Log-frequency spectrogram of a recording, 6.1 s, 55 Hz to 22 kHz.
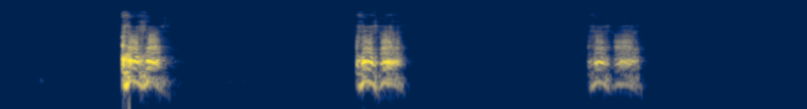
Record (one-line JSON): {"three_cough_length": "6.1 s", "three_cough_amplitude": 32767, "three_cough_signal_mean_std_ratio": 0.28, "survey_phase": "beta (2021-08-13 to 2022-03-07)", "age": "65+", "gender": "Male", "wearing_mask": "No", "symptom_none": true, "smoker_status": "Ex-smoker", "respiratory_condition_asthma": false, "respiratory_condition_other": false, "recruitment_source": "REACT", "submission_delay": "3 days", "covid_test_result": "Negative", "covid_test_method": "RT-qPCR", "influenza_a_test_result": "Negative", "influenza_b_test_result": "Negative"}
